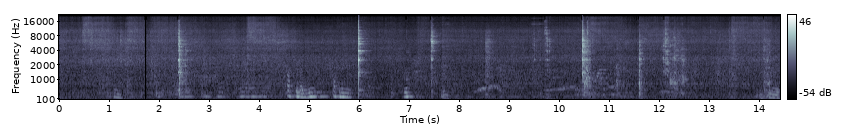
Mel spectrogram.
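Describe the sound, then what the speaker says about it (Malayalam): Clam meat stir-fry sizzles gently in a pan while being stirred, with repeated clinks and scrapes of a spoon against the metal, close by, and a voice speaking intermittently in between. "എന്നാലും ഇനി ഒന്ന് ഇളക്കി ഒന്ന് മിക്സ് ചെയ്ത് കൊടുക്കണം"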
